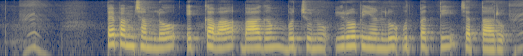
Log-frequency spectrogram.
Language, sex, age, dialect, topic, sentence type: Telugu, female, 25-30, Southern, agriculture, statement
